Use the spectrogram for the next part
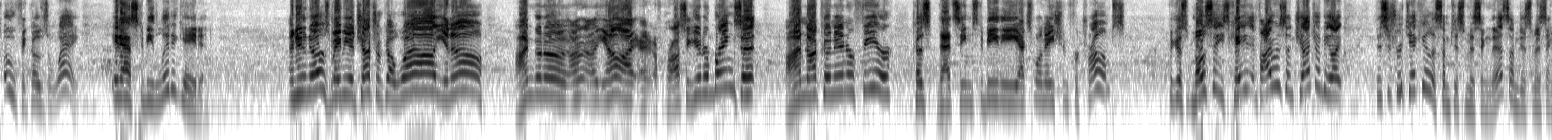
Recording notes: does his show live at CPAC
